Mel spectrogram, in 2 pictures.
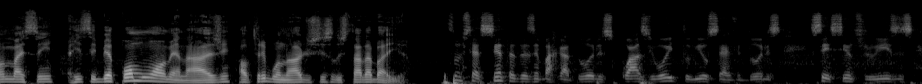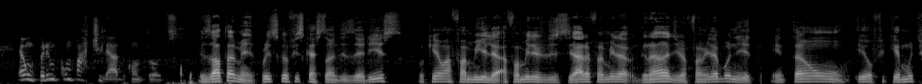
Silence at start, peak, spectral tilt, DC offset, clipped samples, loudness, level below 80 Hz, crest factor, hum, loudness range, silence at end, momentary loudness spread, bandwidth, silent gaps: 0 s; -12 dBFS; -4 dB/octave; under 0.1%; under 0.1%; -35 LUFS; -60 dBFS; 22 dB; none; 8 LU; 0 s; 13 LU; 15 kHz; none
